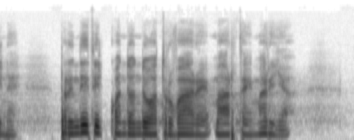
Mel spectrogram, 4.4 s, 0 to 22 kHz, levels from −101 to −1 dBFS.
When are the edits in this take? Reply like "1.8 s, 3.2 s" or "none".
1.3 s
